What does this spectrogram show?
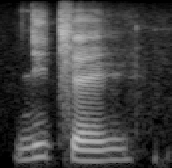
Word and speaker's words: Nietzsche: that for some reason adams and um nietzsche that's how you pronounce it nietzsche nietzsche uh-huh we're stuck on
